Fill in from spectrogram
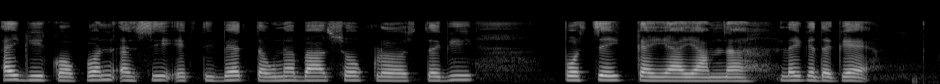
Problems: none marked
